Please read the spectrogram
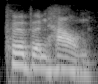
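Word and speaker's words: København: Copenhagen. It's because the U is a sound that doesn't exist in English. – Okay, and say it one more time slowly for me. – Copenhagen.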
